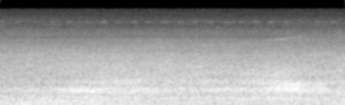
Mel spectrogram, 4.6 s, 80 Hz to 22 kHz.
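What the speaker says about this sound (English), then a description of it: "Flight 1694 to San Diego, and Airbus A321." An Airbus A321 airliner, flight 1694 to San Diego, runs at DFW Airport at night with a steady, broad jet roar of moderate loudness that swells slightly toward the end, with no one talking.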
